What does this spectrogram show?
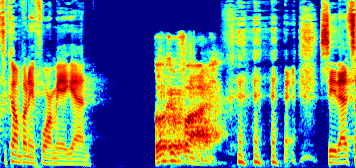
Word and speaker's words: Bookafy: per month so healthy economics from casey casey pronounced the company for me again bookify see that's how you make sure you don't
